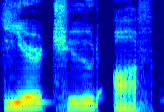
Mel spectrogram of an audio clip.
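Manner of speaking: normal talking voice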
